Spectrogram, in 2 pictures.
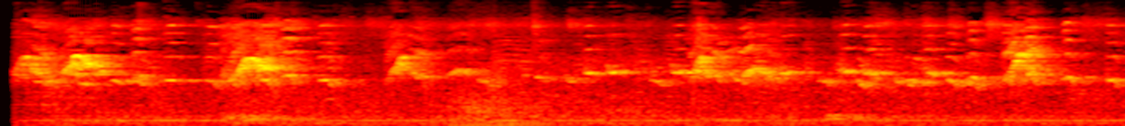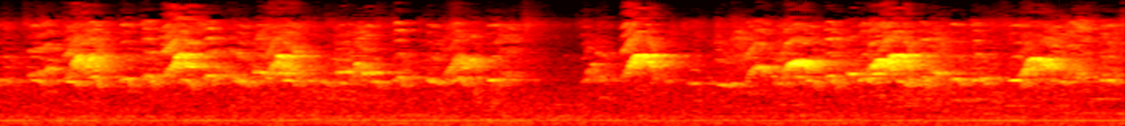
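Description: Zebra finches give short, nasal, trumpet-like beeps, repeated in quick overlapping bursts.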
